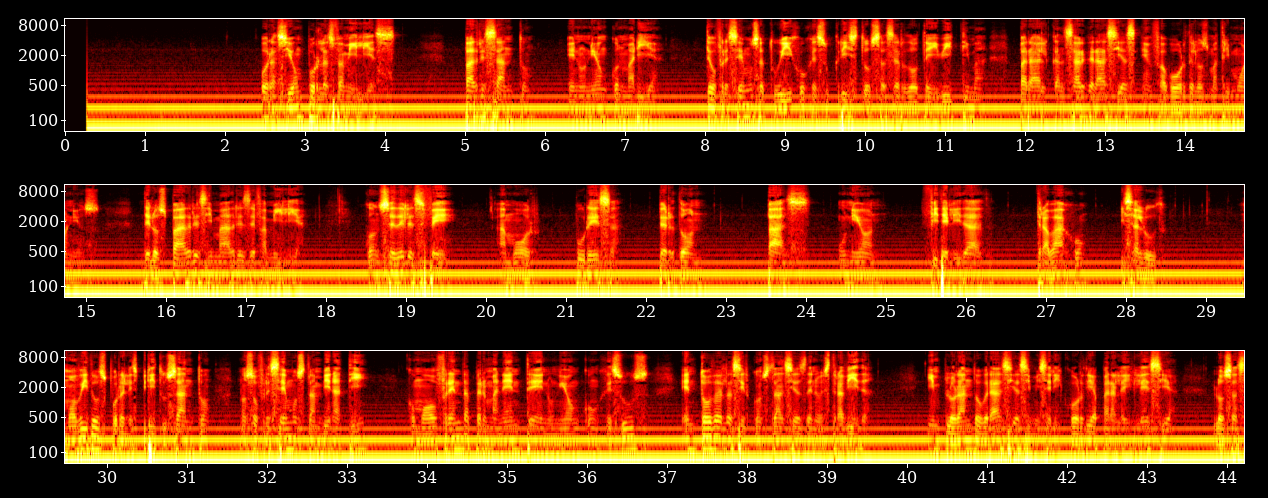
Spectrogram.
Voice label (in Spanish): Voz Masc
